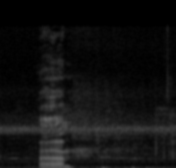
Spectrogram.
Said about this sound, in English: There's a goose wigging out.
